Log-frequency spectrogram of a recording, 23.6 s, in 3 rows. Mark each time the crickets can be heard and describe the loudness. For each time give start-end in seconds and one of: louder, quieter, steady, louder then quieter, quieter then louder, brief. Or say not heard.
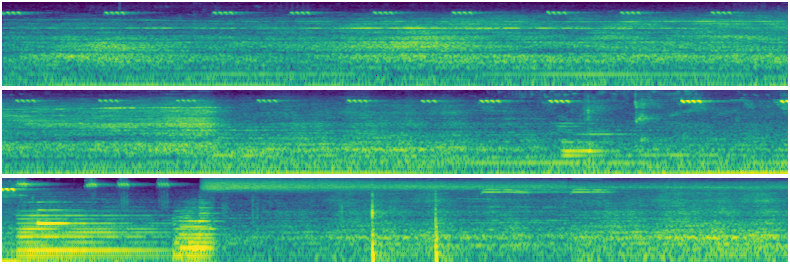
0.0-23.5 louder then quieter.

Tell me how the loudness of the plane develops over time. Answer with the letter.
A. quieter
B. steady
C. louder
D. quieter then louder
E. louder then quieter
D.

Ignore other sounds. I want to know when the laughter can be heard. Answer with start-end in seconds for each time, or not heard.
13.3-14.3.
